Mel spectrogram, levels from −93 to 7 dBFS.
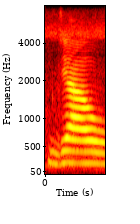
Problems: none marked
